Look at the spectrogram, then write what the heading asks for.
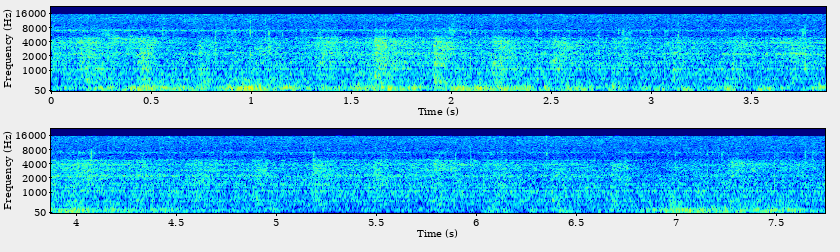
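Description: Covered bogie hopper wagons of a coal train rolling away, a low rumble with a few wheel clacks over the rail joints in the first half.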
